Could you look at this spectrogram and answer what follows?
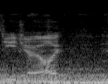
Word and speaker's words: DJI: But on a side note, I've got my Digi back. Yeah, I know it's not how you say it, it's DJI, but I'm calling it Digi.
